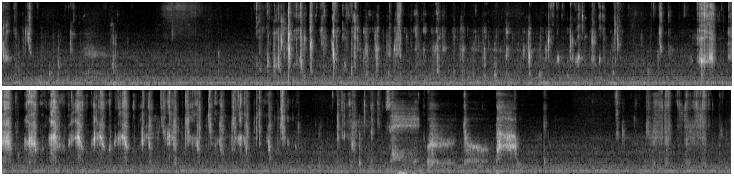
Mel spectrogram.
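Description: Close-miked chewing of raw tuna sashimi: wet, clicking mouth sounds in bouts, strongest about halfway through. A steady low hum runs underneath.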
